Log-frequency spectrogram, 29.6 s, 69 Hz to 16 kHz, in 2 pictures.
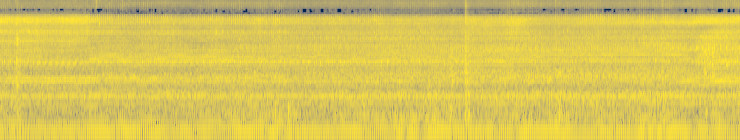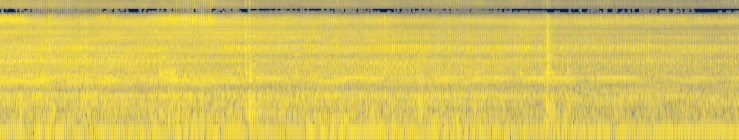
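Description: New Holland 5500 tractor's diesel engine running steadily under load as it pulls two trailers heavily loaded with sugar cane. There are a few brief sharp clacks along the way.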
